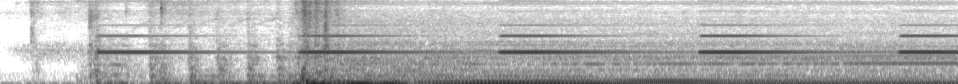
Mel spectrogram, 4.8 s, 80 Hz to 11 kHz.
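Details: Cold start of a 2020 Mazda Miata RF Grand Touring with accident front damage: starter whirr, catches after a second, then a steady low even idle with no knocks or misses; normal healthy start and idle.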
